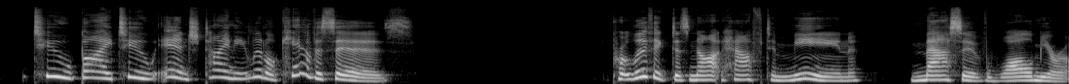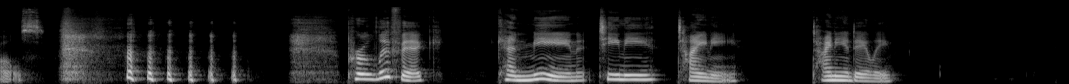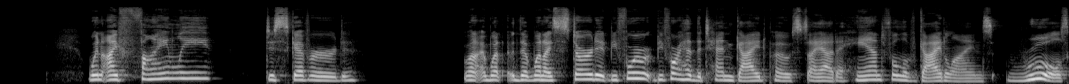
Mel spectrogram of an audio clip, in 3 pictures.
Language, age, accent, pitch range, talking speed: English, 40-59, American, 175-235 Hz, 90 wpm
